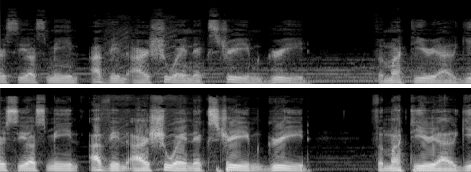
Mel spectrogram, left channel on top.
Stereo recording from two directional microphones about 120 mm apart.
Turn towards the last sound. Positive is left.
turn(degrees=-45)  # may be behind; listen again after turning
